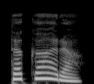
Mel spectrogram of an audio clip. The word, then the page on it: ಟಕಾರ: takāra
